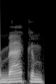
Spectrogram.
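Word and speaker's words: Mackem: However, a Macomb would pronounce make to rhyme with mac or tack, hence the origin of the term Macomb.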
